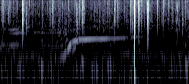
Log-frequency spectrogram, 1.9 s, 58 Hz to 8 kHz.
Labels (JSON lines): {"label": "biophony", "recorder": "SoundTrap 300"}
